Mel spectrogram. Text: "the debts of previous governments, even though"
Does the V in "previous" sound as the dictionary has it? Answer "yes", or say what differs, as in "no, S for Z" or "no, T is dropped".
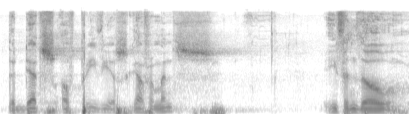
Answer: yes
